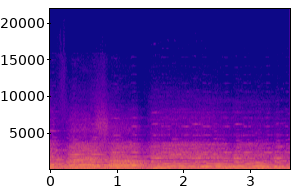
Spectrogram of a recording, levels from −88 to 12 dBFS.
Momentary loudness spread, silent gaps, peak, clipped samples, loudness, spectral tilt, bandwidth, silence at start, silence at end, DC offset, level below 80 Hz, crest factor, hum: 4 LU; none; -10 dBFS; under 0.1%; -23 LUFS; -6 dB/octave; 11.5 kHz; 0 s; 0 s; under 0.1%; -54 dBFS; 14 dB; none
